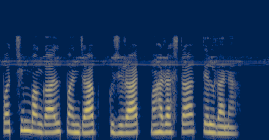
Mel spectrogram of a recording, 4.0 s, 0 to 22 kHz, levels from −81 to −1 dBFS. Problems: none marked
